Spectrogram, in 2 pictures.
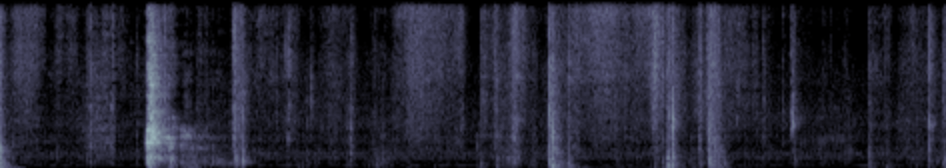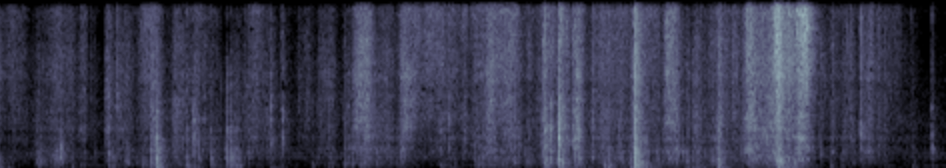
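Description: Long cardboard box being handled and opened: irregular knocks, scrapes and rustles of cardboard, with a few sharper knocks, then a busier run of louder knocks and rustles near the end as the lid flaps are folded back.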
